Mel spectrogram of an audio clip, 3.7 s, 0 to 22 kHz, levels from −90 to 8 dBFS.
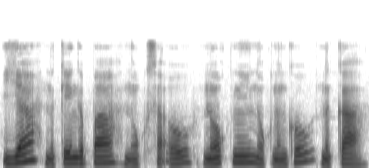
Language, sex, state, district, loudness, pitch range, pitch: Garo, male, Meghalaya, South Garo Hills, -19 LUFS, 120-155 Hz, 135 Hz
